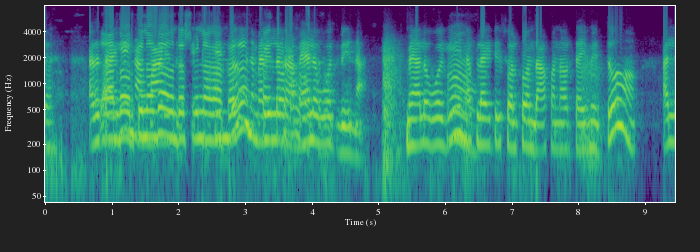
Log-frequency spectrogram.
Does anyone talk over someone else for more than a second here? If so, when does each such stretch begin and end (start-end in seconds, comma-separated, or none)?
0.9-3.1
